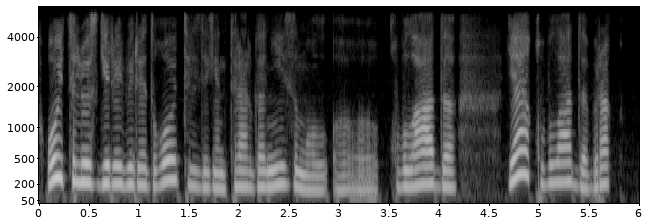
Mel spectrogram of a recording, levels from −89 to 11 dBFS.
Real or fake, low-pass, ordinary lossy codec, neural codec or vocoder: real; 5.4 kHz; none; none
